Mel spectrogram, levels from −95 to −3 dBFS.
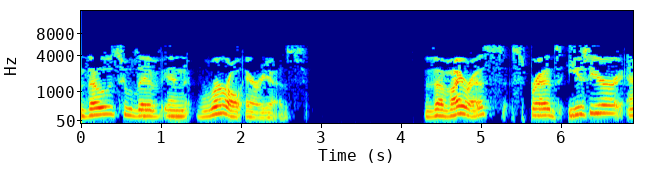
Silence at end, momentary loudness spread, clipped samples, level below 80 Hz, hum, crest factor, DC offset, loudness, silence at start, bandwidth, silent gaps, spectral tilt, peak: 0 s; 16 LU; under 0.1%; -66 dBFS; none; 18 dB; under 0.1%; -23 LUFS; 0 s; 5.8 kHz; 3.02-3.15 s, 3.26-3.58 s, 3.68-3.79 s, 3.94-4.06 s, 4.19-4.25 s; -10.5 dB/octave; -6 dBFS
